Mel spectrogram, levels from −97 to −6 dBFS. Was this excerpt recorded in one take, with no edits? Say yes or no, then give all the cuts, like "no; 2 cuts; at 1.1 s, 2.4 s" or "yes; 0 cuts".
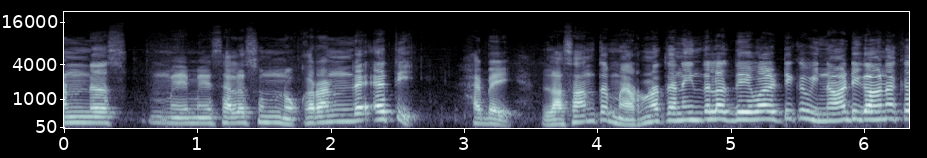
yes; 0 cuts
